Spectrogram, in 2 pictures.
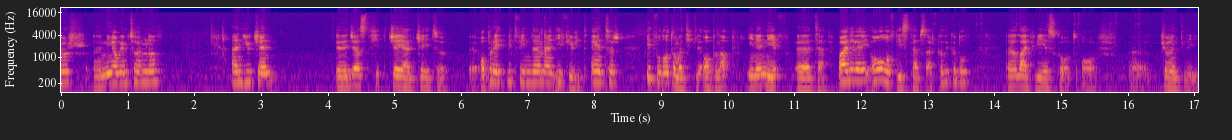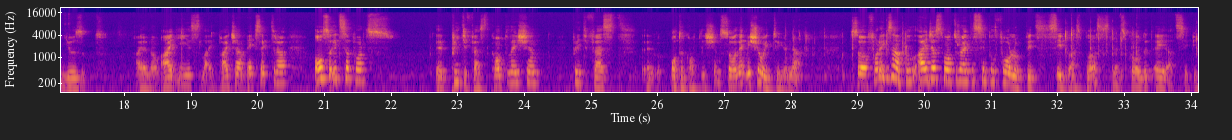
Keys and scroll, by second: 2.5-7.5 typing, 8.9 F1, 27.9-29.5 typing, 29.8 Return, 30.7 typing, 31.8-34.1 typing.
